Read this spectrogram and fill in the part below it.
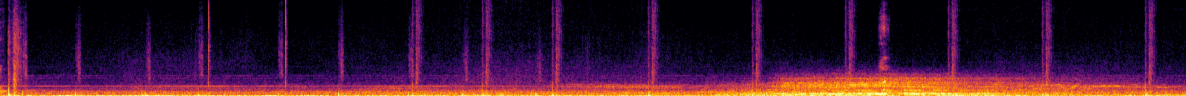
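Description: Hands grip and shuffle along a metal grating while climbing.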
